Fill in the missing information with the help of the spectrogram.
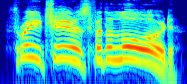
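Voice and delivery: high, slow ringing cheer; crowd cry. Acted. A voice from the crowd cheering the Lord, loud and high. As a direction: call it out over the crowd. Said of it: "cried a voice".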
